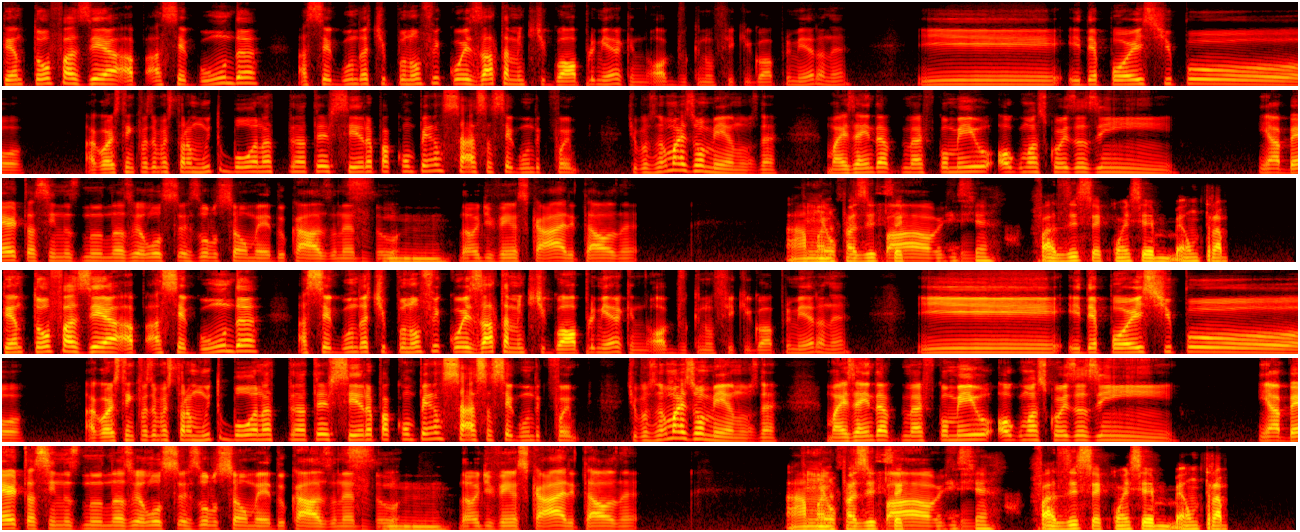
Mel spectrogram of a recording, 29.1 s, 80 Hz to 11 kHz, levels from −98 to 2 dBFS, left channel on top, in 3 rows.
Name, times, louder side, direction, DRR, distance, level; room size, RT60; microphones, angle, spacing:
voice 1, 0.0-1.9 2.2-6.4 6.9-9.9 10.3-14.0 14.4-15.5 15.9-18.5 19.2-22.4 22.9-24.2 25.5-26.8, right 5 dB, 70° right, 1.6 m, -33 dB
voice 2, 22.1-22.8 25.3-26.2 26.6-26.9 27.2-28.6, right 4 dB, 40° right, 0.7 m, -30 dB
open air
head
